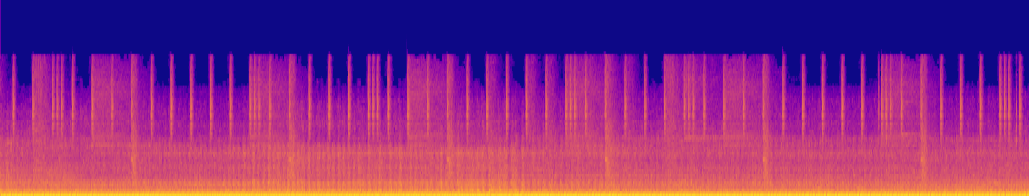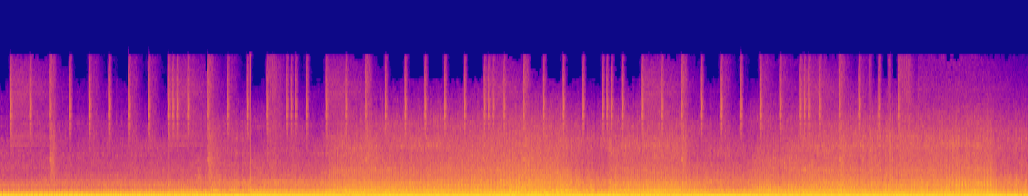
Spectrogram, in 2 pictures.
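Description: Afternoon road traffic heard from a motorcycle rider's position, a loud continuous rumble of car engines idling and accelerating, with tones rising as vehicles pull away and pass close by.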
